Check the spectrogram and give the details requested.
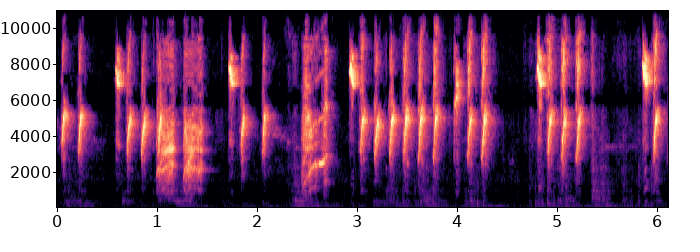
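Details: Stieglitz Major goldfinch in 2024 breeding footage, giving rapid high twittering runs mixed with thicker buzzy notes and one rising slurred phrase, with tiny gaps between bursts.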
